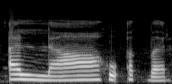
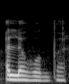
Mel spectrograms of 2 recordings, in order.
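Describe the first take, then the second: First: اللہ اکبر very slow, doubled l, held open; slow correct Allahu Akbar. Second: اللہ اکبر gabbled fast as alahu akbar; rushed wrong Allahu Akbar. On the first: Teacher corrects with the proper slow form. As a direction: draw out اللہ اکبر syllable by syllable. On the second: Teacher mimics students rushing, wrong way. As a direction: say اللہ اکبر in a hurry, slurred. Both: Shown as a demonstration. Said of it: "نہیں، ایسے نہیں".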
